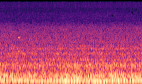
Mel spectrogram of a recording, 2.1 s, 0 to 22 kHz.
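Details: Vornado 280SS 10-inch high-velocity desk fan, mid-1990s, solid-state variable speed at full high (1.2 A, ~94 W, power factor 62-63): smooth steady airflow rush with faint constant low hum, no ticking or scraping; normal running.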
